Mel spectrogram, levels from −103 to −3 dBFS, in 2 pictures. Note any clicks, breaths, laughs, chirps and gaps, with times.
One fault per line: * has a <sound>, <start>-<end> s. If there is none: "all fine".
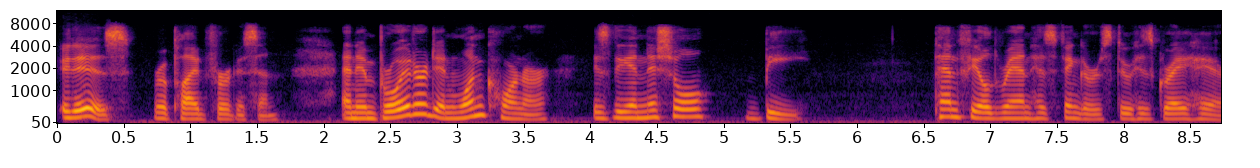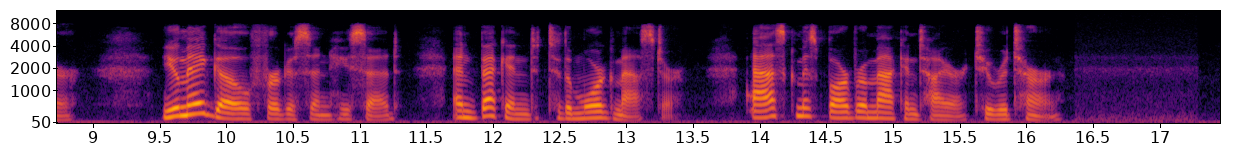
all fine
